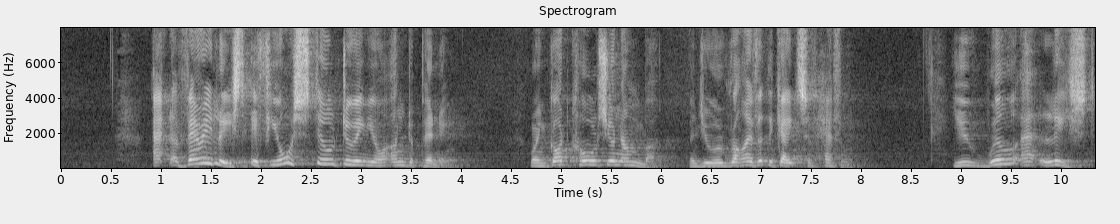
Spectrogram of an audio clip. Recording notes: Given during the Oasis Church Live Stream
